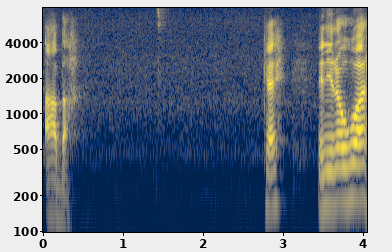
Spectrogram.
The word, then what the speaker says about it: Abba: If it's personal to you, you'll add a second bull, and then you pronounce it Abba.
